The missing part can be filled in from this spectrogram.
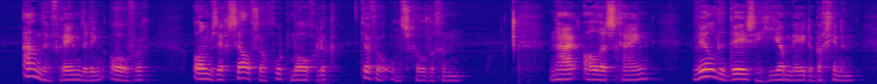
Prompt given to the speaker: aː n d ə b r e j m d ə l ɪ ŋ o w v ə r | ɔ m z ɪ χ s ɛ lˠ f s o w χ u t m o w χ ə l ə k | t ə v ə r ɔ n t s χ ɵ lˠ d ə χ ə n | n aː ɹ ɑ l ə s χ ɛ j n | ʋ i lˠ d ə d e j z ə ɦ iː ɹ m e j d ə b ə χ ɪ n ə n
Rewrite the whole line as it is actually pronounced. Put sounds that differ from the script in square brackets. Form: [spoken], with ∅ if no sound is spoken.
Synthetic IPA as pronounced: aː n d ə [v] r e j m d ə l ɪ ŋ o w v ə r | ɔ m z ɪ χ s ɛ lˠ f s o w χ u t m o w χ ə l ə k | t ə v ə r ɔ n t s χ ɵ lˠ d ə χ ə n | n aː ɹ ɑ l ə s χ ɛ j n | ʋ [ɪ] lˠ d ə d e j z ə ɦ iː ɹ m e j d ə b ə χ ɪ n ə n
